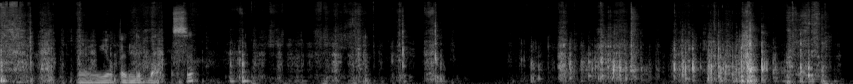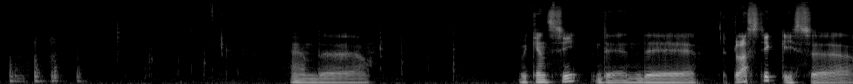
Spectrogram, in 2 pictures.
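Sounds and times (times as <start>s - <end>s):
cardboard box being opened: 0.0s - 4.6s, 5.2s - 8.4s.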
